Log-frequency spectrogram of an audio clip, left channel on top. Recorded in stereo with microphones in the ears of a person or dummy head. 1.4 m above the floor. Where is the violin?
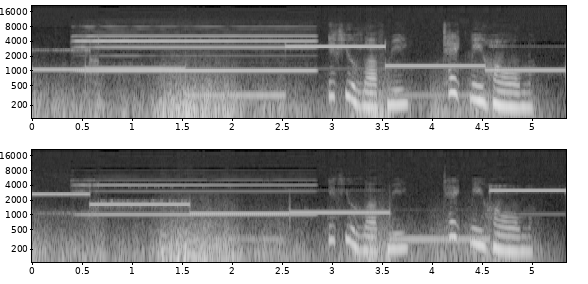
55° left (ahead or behind).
